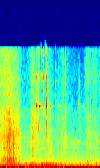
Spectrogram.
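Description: Near silence, with faint rustling of a wig's hair and lace as it is pulled on over a wig cap. A low hum comes in a little past halfway.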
